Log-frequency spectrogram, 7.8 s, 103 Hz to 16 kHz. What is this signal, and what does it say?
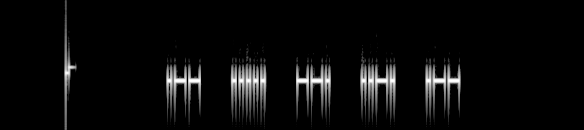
Morse code, heard as a keyed tone, about 25 wpm, spaced as for 14 wpm, 700 Hz. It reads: W5GFW
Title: USA Call Signs - 5 Characters - 3x Character Spacing - 25wpm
